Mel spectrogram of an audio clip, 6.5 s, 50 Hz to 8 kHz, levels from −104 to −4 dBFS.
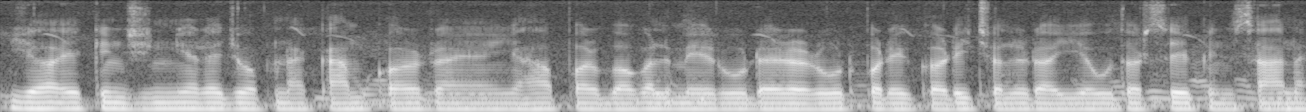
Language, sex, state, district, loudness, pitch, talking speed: Hindi, male, Bihar, West Champaran, -15 LUFS, 110 Hz, 240 wpm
